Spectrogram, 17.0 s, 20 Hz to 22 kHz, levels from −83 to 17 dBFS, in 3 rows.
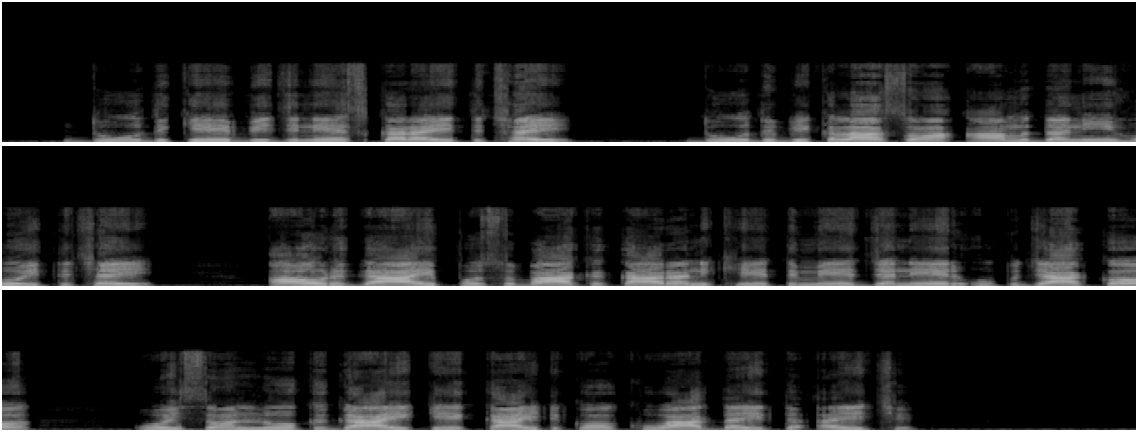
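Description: A speech recording with HE-AAC compression damage throughout. Nothing is heard above 12.3 kHz. The treble sounds rebuilt rather than real, and s sounds come out gritty and lispy. The likely cause is low-bitrate encoding, fitting roughly 16 kbps.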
